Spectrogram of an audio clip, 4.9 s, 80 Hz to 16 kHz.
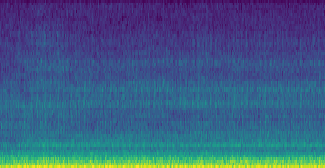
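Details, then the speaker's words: Champion 3500 W dual fuel inverter generator in eco mode running trailer TV, radio and electric fridge while charging phones and a power bank: 1.9 A, 122 V, no surge, 78–79 dB. Constant low, even drone; normal at light load. "and we're only reading 1.9 amps 122 volts there was absolutely no surge at all"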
